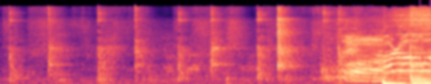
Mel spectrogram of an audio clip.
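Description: Table tennis rally: a ping-pong ball clicking sharply off paddles and the table, roughly two hits a second. Near the end, a voice shouts out with a rising pitch.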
